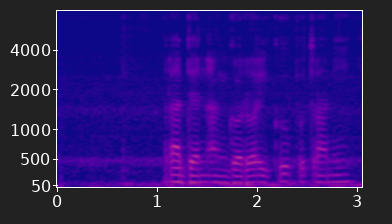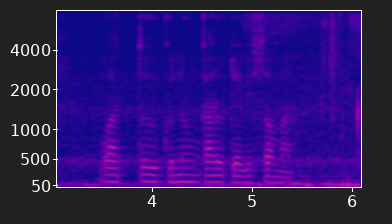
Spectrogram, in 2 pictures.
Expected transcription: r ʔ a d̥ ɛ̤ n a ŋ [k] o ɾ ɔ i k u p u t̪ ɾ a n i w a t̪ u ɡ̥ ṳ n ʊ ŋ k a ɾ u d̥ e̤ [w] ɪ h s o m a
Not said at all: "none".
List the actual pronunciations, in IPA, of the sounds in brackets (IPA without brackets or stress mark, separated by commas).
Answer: ɡ, w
